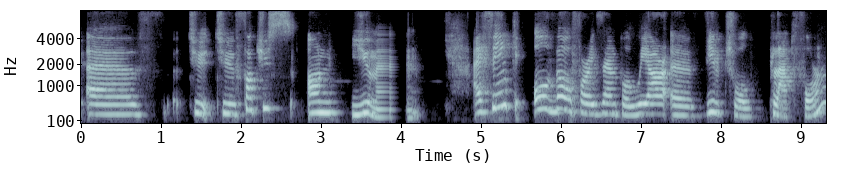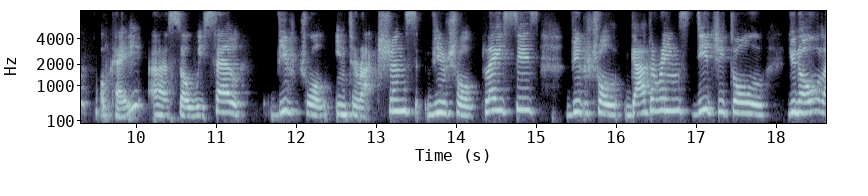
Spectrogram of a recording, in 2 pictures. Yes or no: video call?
yes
